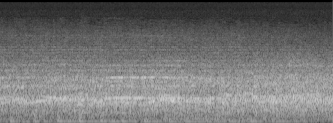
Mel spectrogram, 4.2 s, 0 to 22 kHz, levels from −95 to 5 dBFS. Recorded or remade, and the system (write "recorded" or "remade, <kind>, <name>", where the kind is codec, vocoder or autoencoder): remade, vocoder, BigVGAN v2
